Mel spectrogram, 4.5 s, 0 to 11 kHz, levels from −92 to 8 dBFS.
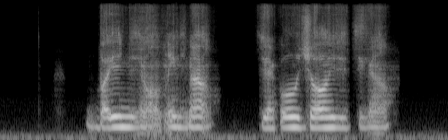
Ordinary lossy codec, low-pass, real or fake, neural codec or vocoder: AAC, 48 kbps; 9.9 kHz; fake; autoencoder, 22.05 kHz, a latent of 192 numbers a frame, VITS, trained on many speakers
